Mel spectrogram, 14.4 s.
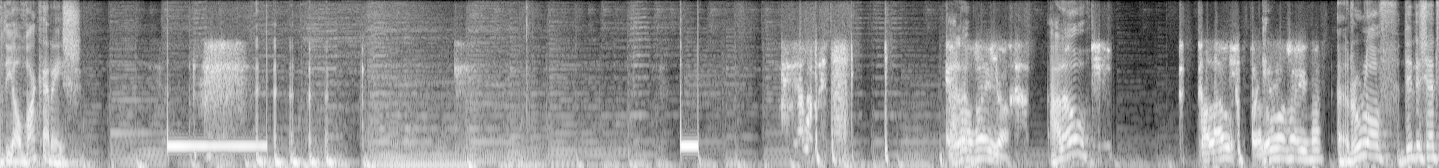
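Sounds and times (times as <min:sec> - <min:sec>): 
speech: 0:00.0 - 0:00.9, 0:01.7 - 0:03.0, 0:08.0 - 0:08.6, 0:09.4 - 0:11.0, 0:12.0 - 0:14.3
music: 0:00.0 - 0:14.3
telephone ringback tone of a call to a camper in Norway: 0:01.7 - 0:02.7
laughter: 0:01.9 - 0:03.6.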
